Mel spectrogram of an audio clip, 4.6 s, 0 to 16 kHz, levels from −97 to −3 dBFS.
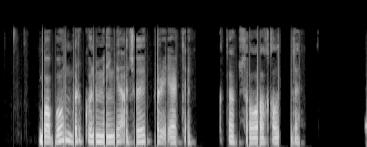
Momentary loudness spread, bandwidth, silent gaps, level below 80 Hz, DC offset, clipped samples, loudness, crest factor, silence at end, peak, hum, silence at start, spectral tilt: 12 LU; 7.8 kHz; 2.53-2.74 s; -50 dBFS; under 0.1%; under 0.1%; -21 LUFS; 20 dB; 0.85 s; -2 dBFS; none; 0.5 s; -6.5 dB/octave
